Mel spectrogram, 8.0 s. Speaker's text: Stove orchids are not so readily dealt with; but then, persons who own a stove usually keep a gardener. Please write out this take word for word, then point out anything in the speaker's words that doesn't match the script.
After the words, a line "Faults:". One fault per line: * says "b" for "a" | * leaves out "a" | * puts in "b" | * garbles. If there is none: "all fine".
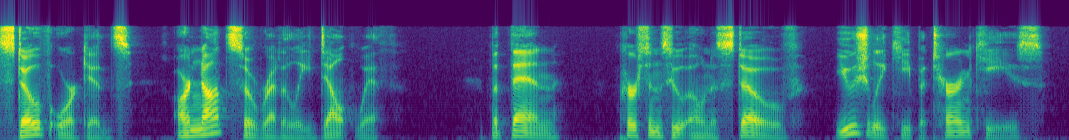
Stove orchids are not so readily dealt with; but then, persons who own a stove usually keep a turnkeys.
Faults:
* says "turnkeys" for "gardener"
